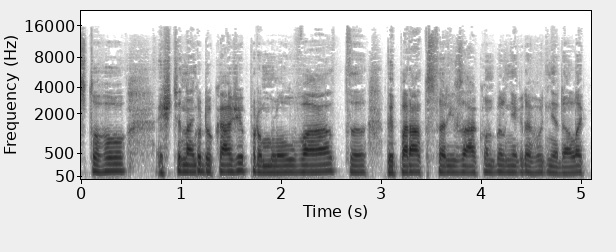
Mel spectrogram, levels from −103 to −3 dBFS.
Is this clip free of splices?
no; 2 cuts; at 1.1 s, 3.5 s

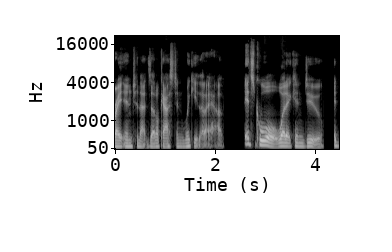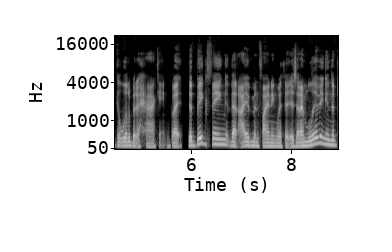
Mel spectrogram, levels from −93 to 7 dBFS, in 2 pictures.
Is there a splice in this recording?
yes; 3 cuts; at 2.8 s, 4.5 s, 5.9 s

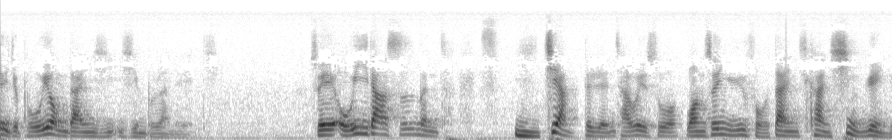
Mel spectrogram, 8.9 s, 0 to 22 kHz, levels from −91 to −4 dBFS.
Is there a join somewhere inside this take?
yes; 3 cuts; at 5.0 s, 5.8 s, 6.8 s

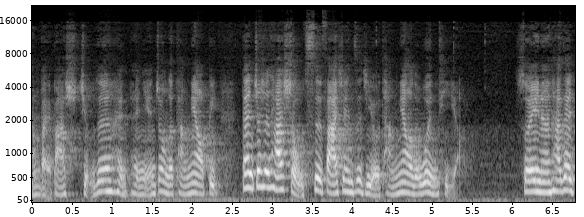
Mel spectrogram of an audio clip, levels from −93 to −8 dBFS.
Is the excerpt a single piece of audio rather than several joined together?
yes; 0 cuts

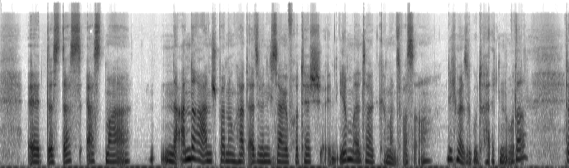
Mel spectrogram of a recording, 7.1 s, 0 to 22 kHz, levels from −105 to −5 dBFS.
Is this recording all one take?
no; 1 cut; at 4.0 s

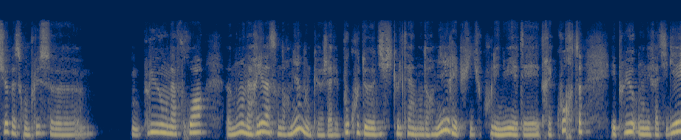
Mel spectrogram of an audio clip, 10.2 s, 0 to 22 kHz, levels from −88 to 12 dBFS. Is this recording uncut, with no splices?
yes; 0 cuts

